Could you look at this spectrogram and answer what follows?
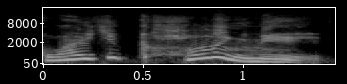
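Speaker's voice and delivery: high, loud fed-up whine; mocking the aunt's pointless call, exasperated. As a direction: whine it like you're sick of the calls.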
